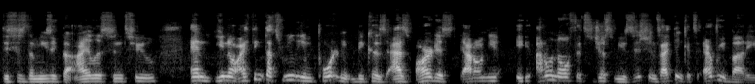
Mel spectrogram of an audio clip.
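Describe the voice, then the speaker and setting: A man's fairly high voice at a very fast pace, with ordinary pitch variation and a dry, close sound with no echo. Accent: slight Filipino. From Philippines, Zamboanga, Mindanao. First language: Chabacano. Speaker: artist, musician and poet. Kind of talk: casual chat.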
